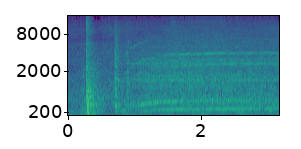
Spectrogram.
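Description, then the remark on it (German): A vacuum cleaner starts up after a couple of sharp clicks and keeps droning steadily with a rising motor whine as a man in a red-and-white cap vacuums the dining and common room of a centre for asylum seekers, with no one talking. “Ein Mann mit einer rot-weissen Dächlikappe ist am Staubsauger im Ess- und Aufenthaltsraum.”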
